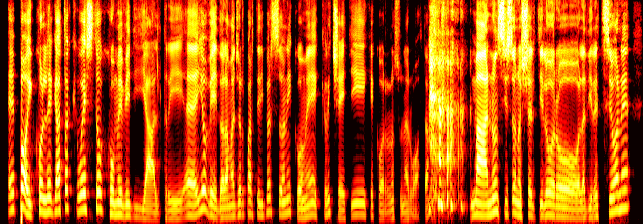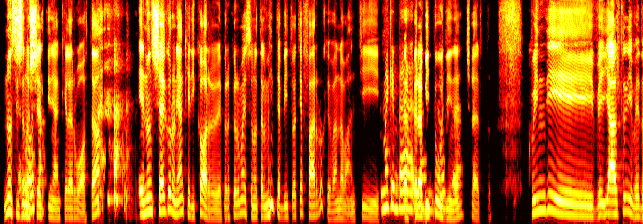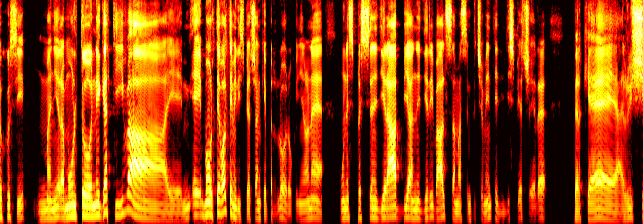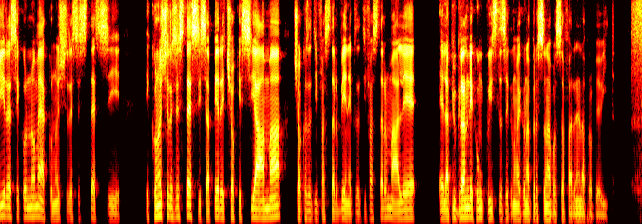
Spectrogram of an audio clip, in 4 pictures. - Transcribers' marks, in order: chuckle; tapping; chuckle; teeth sucking; "Quindi" said as "quini"; "propria" said as "propia"
- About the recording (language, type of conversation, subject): Italian, unstructured, Qual è una lezione importante che hai imparato nella vita?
